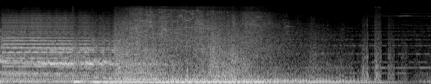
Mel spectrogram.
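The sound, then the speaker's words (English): A car roars with a loud, sustained rumble and scraping noise, ending in a crashing impact into a nativity scene and clatter that slowly fades away. No one speaks. “But why the hell did you just crash into our nativity scene?”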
